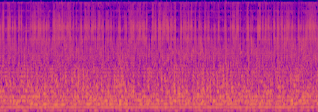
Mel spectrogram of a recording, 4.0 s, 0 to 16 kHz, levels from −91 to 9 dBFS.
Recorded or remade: remade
